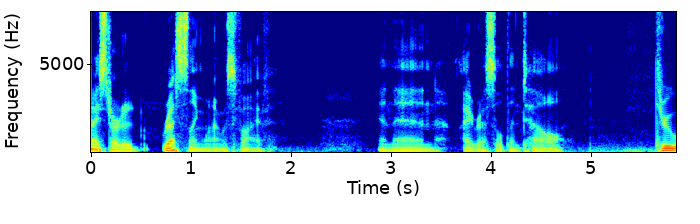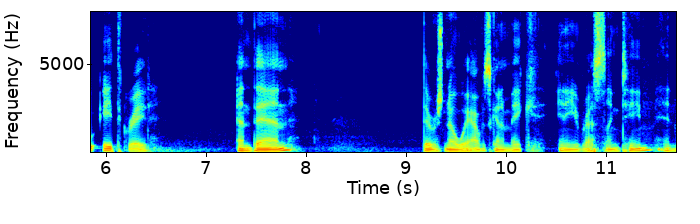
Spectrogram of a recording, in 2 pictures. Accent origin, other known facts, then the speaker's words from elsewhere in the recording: Utah, United States; moved away; where I grew up in Utah.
